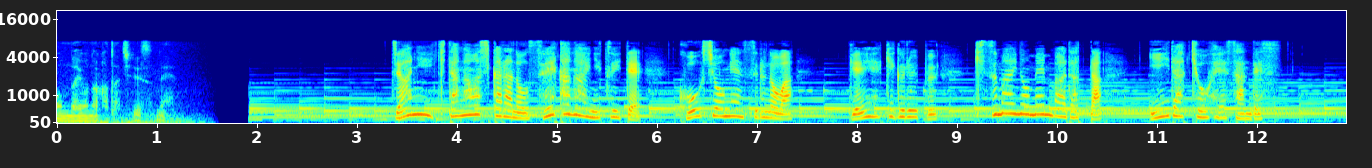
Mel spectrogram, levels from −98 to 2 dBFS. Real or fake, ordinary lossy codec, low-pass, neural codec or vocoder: real; none; 7.2 kHz; none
